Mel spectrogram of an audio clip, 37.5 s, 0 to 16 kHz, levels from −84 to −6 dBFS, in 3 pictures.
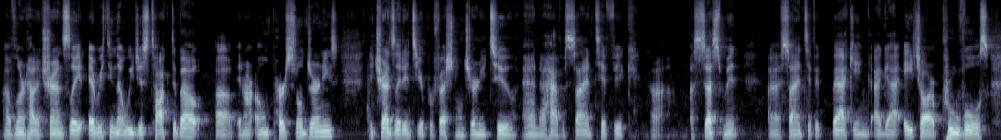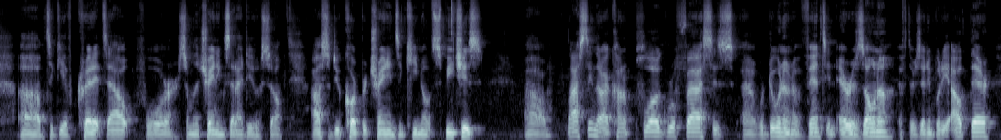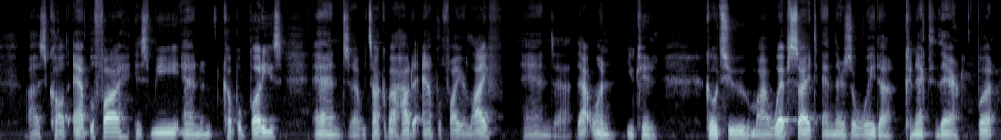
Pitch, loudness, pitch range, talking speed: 95 Hz, -29 LUFS, 85-105 Hz, 195 wpm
